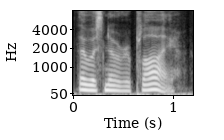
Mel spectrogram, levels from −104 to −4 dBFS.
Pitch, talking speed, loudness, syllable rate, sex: 180 Hz, 200 wpm, -15 LUFS, 5.9 syllables/s, female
